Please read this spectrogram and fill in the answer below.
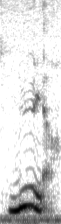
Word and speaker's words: Müller: Pag ER yan, automatically O na ang pronunciation.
